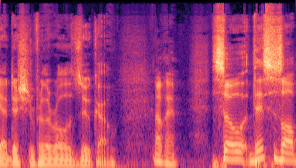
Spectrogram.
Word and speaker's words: Zuko: You say are- Zuka? His name's not Zuka Juice. No, I'm going to say it wrong. Like Danny Zuko.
